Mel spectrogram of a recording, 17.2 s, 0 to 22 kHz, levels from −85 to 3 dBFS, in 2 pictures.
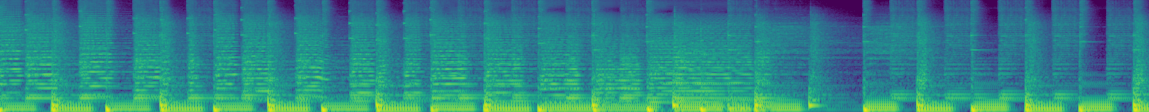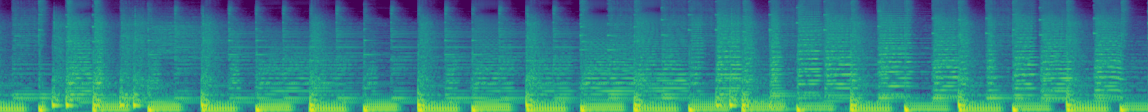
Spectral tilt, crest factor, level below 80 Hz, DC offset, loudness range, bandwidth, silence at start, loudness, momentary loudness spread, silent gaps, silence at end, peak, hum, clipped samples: -5 dB/octave; 12 dB; -16 dBFS; 0.4%; 1 LU; over 20 kHz; 0 s; -14 LUFS; 3 LU; none; 0 s; 0 dBFS; none; 0.6%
